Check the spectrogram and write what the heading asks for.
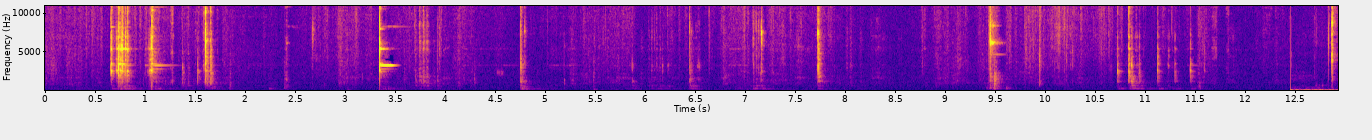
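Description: Steel axle parts, a drive shaft tube, slip yoke and stub axle, clinking and knocking as they are handled and set in place: scattered sharp clicks at irregular intervals, one with a brief ring about three and a half seconds in.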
